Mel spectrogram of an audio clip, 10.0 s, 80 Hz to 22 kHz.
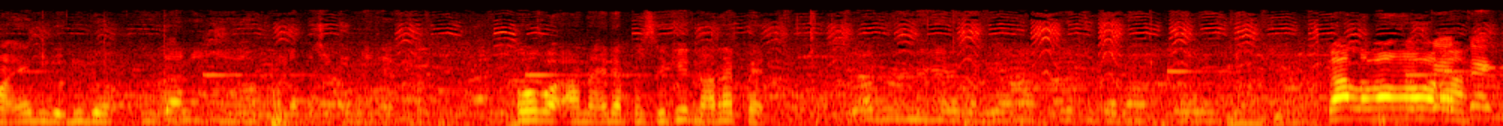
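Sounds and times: crowd chatter: 0.0 - 10.0
high squeaky chirps: 1.2 - 10.0.

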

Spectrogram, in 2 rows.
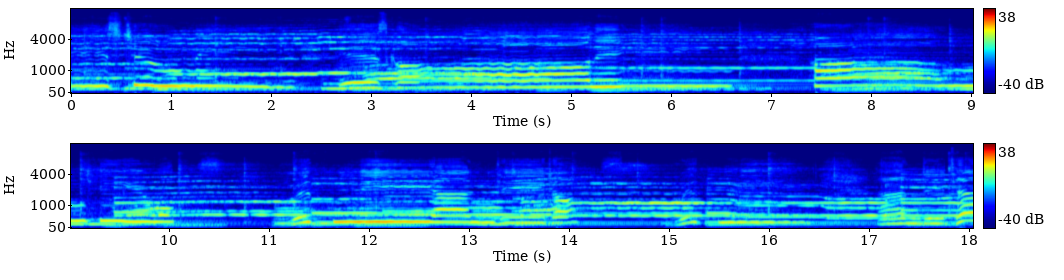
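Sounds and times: woman singing a hymn: 0.0 - 6.8, 7.4 - 10.5, 11.1 - 18.0
instrumental accompaniment: 0.0 - 18.0.

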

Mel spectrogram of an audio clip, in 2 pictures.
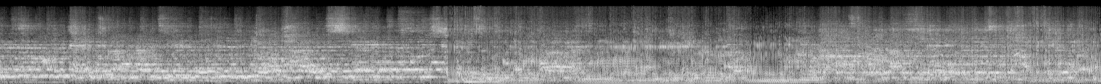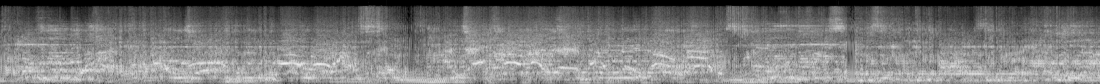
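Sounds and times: rock band playing live: 0.0 - 22.0.

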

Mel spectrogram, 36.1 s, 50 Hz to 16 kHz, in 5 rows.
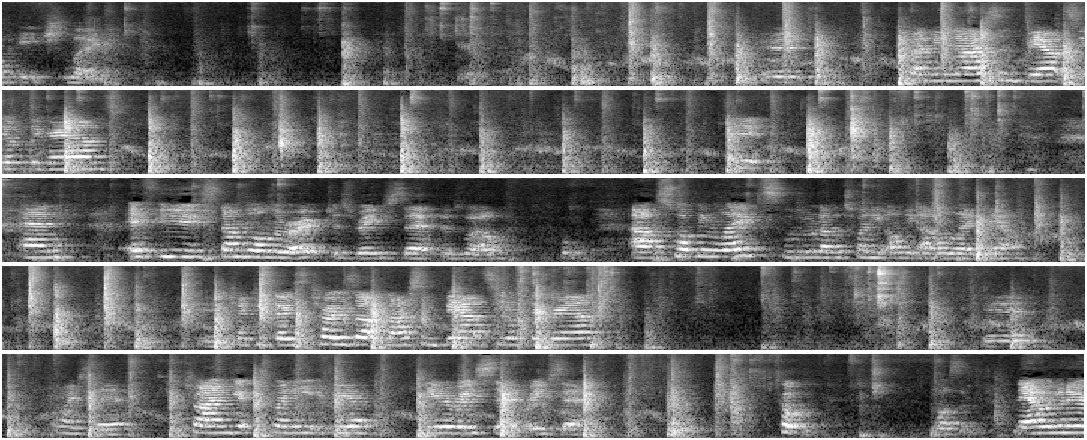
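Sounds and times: jump rope slapping mat: 0.7 - 14.0, 20.4 - 26.2, 26.8 - 35.2.

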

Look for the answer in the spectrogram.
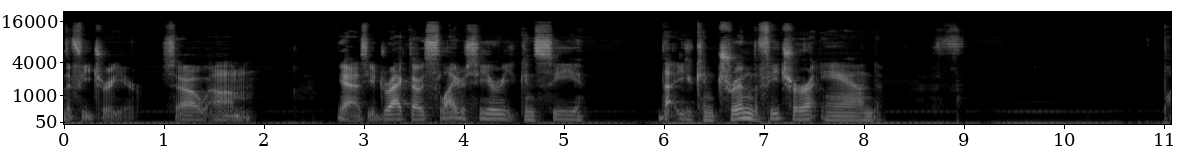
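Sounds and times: faint constant tone: 0.0 - 11.0
low electrical hum: 0.0 - 11.0.

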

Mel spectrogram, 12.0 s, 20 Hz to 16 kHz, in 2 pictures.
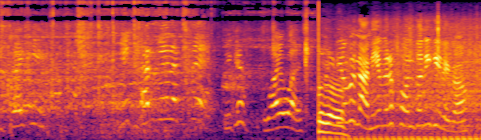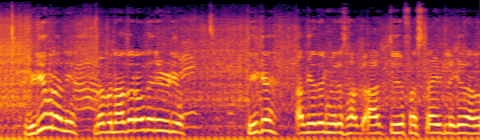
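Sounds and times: children chattering and calling: 0.0 - 7.4, 8.0 - 9.1.

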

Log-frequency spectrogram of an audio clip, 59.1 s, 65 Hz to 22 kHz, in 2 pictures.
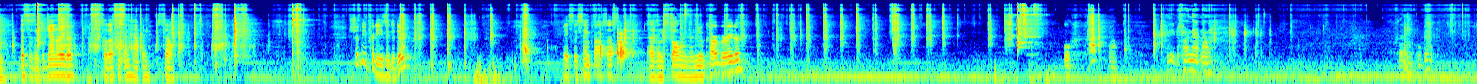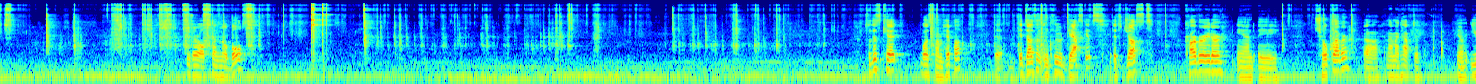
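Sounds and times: low background hum: 0.0 - 59.0
ratchet wrench clicking: 31.7 - 34.8.

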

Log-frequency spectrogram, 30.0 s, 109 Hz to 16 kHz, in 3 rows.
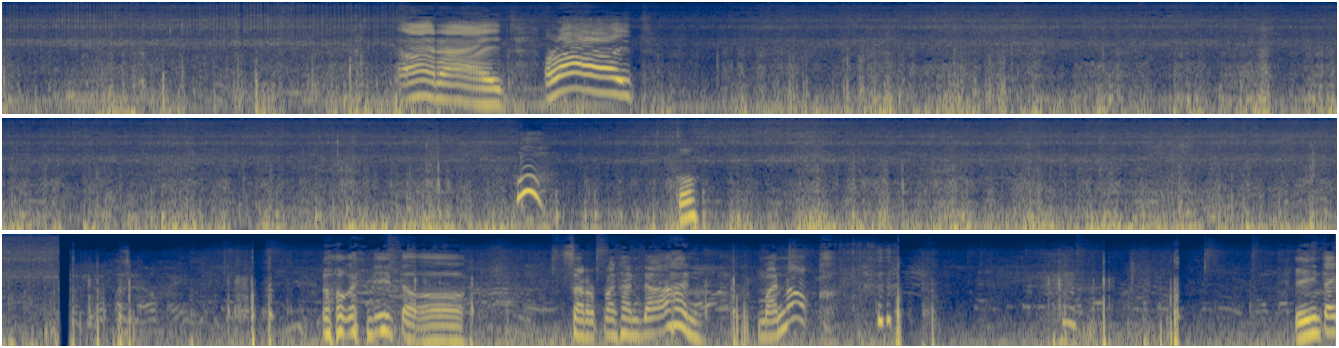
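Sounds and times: tyres and frame rattling: 0.0 - 20.5
mountain bike rolling over dirt: 0.0 - 20.9.

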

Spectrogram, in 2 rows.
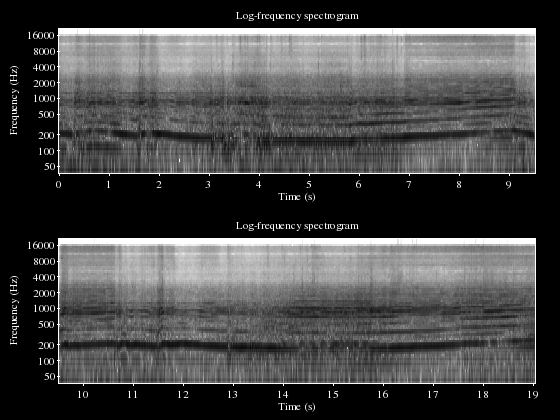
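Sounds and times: car engine pulling under load: 0.0 - 19.0.

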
